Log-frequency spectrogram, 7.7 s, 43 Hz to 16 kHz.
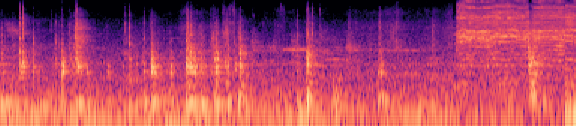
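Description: Light, irregular clicks and knocks of a diecast Mercedes-Benz L911 scale model truck being handled and turned over, with background music underneath that swells suddenly about six seconds in.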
